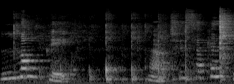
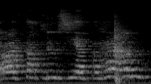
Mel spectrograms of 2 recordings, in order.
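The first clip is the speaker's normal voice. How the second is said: usual speaking voice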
